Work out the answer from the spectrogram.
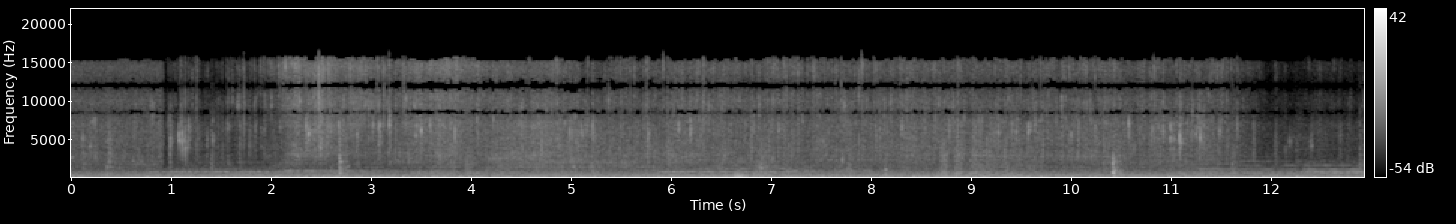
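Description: Eggplant omelette sizzling and spattering in hot oil in a nonstick frying pan, with a few short scrapes and taps of a plastic spatula against the pan as it is turned.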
